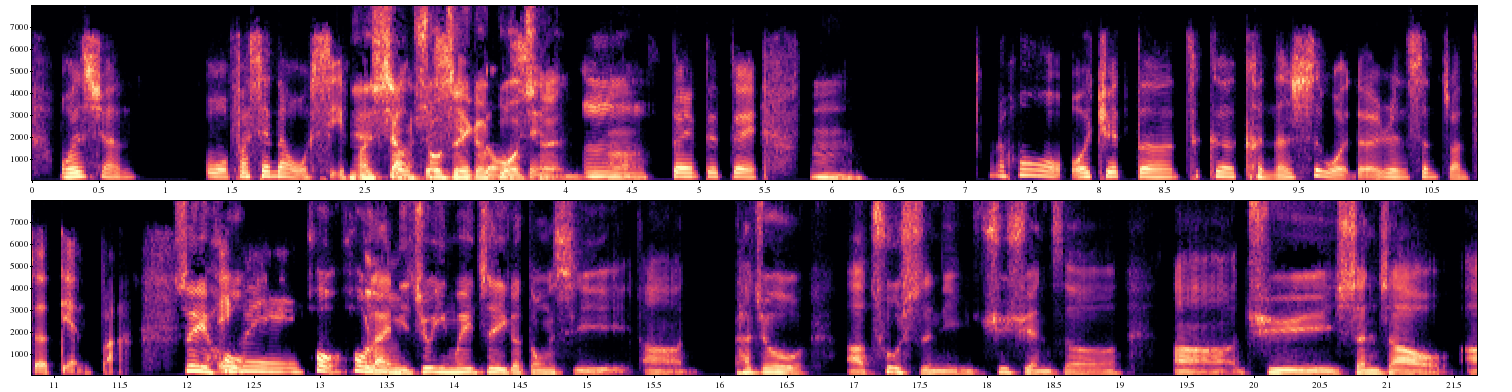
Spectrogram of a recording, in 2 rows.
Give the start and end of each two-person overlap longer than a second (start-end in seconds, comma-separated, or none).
2.3-4.6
